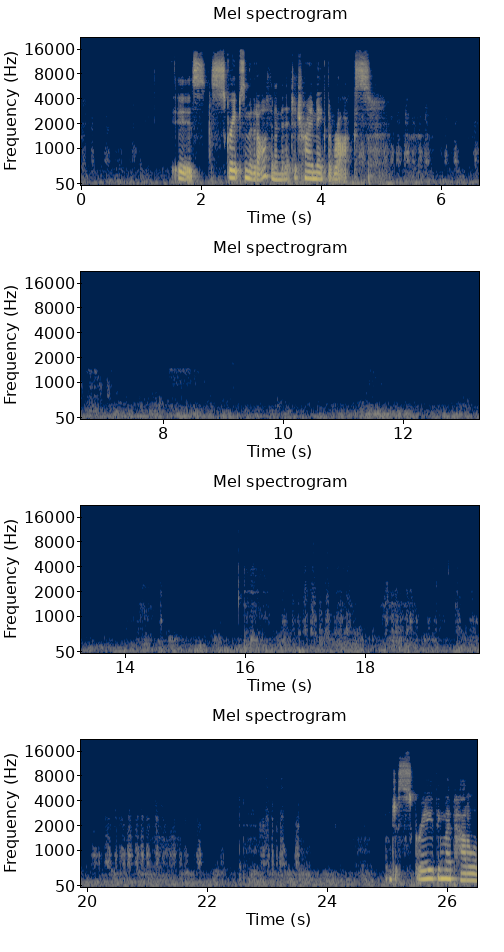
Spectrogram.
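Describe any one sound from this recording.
A brush softly strokes across paper.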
